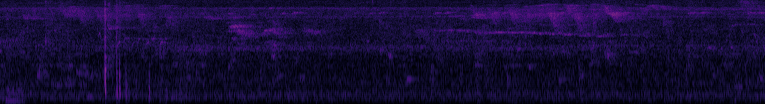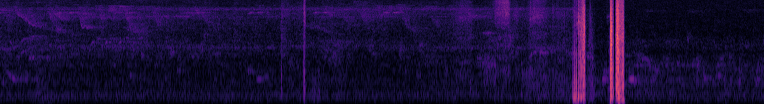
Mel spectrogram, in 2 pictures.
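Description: Faint, scattered high bird chirps over quiet outdoor background noise, with two loud bumps close together near the end.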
